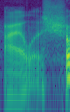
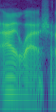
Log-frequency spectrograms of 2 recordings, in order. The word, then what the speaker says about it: Eilish: name is Eilish. – Okay. – Is not Eyelash.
